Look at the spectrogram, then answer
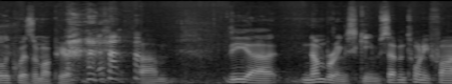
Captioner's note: laughter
